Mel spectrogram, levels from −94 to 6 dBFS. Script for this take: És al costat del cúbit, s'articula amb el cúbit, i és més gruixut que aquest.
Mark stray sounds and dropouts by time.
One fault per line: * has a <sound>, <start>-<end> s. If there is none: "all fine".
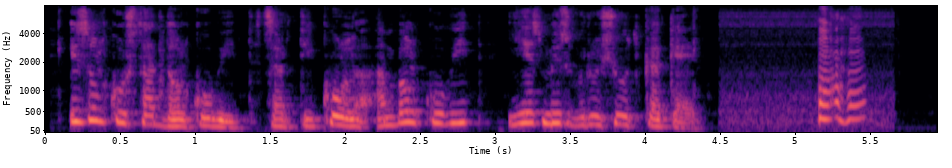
* has a laugh, 5.2-5.5 s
